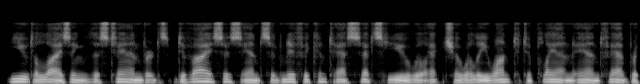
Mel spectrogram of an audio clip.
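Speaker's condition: No condition

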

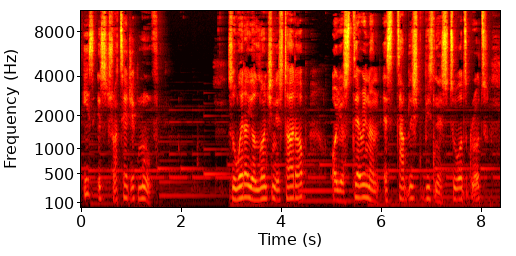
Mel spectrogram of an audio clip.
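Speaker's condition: No condition

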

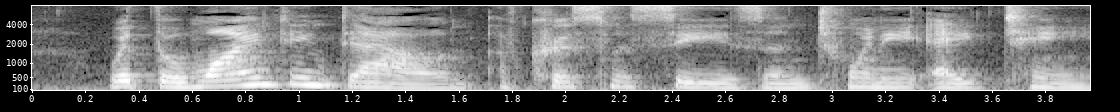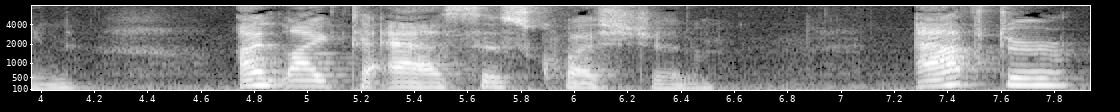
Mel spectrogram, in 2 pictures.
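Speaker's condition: No condition

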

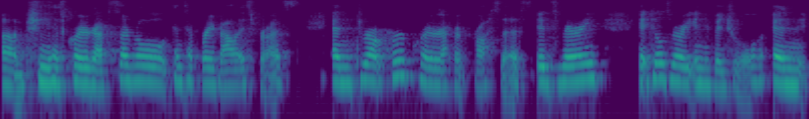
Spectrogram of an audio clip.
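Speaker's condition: Cleft lip and palate; congenital cleft lip and palate, multiple surgeries on face and mouth

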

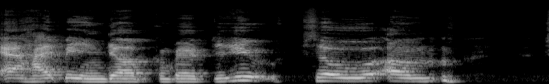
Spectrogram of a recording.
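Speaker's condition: Cerebral palsy

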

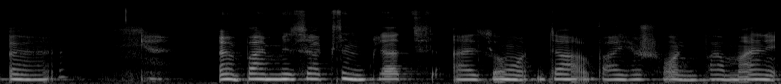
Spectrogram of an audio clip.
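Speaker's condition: Ataxia, severe; hereditary ataxia

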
